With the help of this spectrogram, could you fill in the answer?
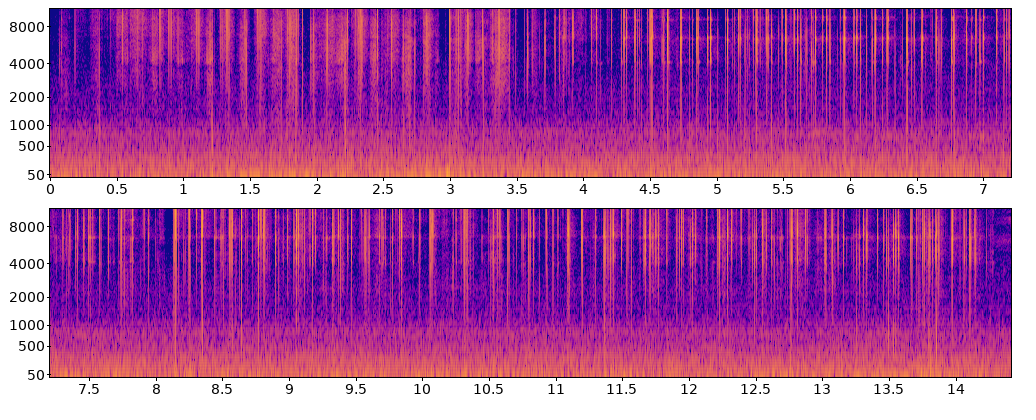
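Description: A small, solid white-and-blue plastic poker chip is held and turned in both hands while long nails scratch and tap its surface and rim. The result is a steady, dense stream of quick, dry, bright clicks and scratchy ticks, with very little low-end and almost no ring after each tap.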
